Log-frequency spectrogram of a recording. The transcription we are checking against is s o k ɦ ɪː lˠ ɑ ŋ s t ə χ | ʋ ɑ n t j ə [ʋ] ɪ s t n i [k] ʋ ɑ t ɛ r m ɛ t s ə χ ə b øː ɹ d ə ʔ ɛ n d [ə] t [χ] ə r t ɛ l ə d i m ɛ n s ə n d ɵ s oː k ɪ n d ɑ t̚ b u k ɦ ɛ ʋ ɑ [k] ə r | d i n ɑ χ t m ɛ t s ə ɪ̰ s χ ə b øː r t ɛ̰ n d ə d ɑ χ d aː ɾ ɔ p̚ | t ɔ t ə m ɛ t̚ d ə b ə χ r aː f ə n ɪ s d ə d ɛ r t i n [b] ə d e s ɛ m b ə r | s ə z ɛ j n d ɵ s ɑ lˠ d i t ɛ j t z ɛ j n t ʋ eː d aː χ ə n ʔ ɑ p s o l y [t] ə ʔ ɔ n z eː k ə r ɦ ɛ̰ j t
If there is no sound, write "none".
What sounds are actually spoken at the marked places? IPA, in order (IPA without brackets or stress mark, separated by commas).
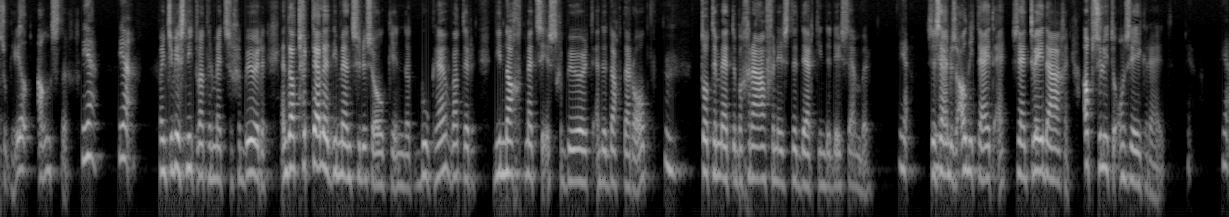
ʋ, t, ɑ, f, t, d, t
